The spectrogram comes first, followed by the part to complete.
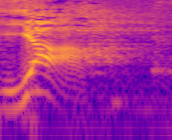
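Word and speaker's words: יה: dots one over the other and it is pronounced yah and when they pronounced the word they would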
